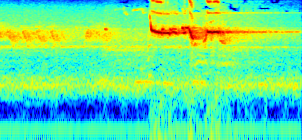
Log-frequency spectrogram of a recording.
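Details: Robin song: a faint warble, then a loud clear whistled note held steady, broken by quick chirps and a short trill, fading into a thin sustained tone.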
